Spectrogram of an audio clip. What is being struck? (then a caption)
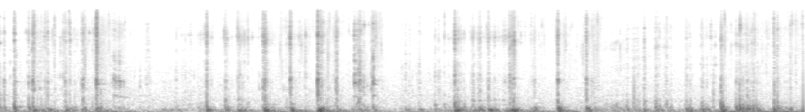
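Bar of soap scraped with a knife blade. A utility knife blade scrapes and cuts curls off the face and edge of a solid, dry, white rectangular bar of soap held in the hand. It makes a fast, dense run of short, dry crackling clicks and scratches with a low thump beneath them and bright crisp edges.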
